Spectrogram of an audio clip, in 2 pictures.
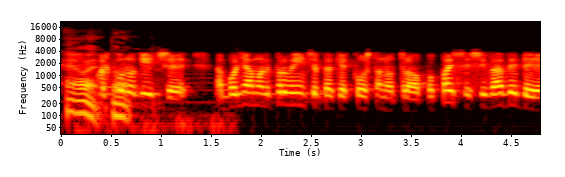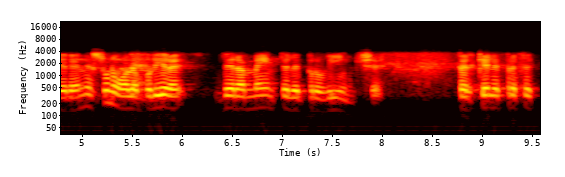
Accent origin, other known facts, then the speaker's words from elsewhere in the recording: Lombardy, Italy; io sono lombardo, la Lombardia è una regione che ha quasi 10 milioni di abitanti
